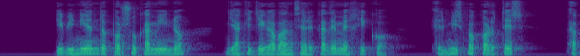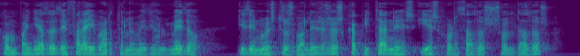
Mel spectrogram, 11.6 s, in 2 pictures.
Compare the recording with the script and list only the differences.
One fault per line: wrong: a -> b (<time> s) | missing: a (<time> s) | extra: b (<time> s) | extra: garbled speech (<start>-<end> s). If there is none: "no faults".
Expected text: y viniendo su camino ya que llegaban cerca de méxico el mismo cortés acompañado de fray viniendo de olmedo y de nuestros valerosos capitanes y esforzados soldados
extra: por (1.1 s)
wrong: viniendo -> bartolome (6.8 s)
